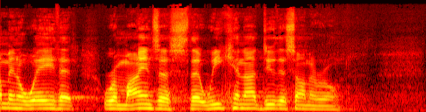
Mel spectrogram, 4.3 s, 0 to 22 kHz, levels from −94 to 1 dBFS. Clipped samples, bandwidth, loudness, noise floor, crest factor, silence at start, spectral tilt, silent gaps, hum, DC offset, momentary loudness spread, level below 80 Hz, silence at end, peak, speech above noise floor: under 0.1%; 19 kHz; -24 LUFS; -53 dBFS; 20 dB; 0 s; -4 dB/octave; none; none; under 0.1%; 10 LU; -64 dBFS; 0.75 s; -6 dBFS; 28 dB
